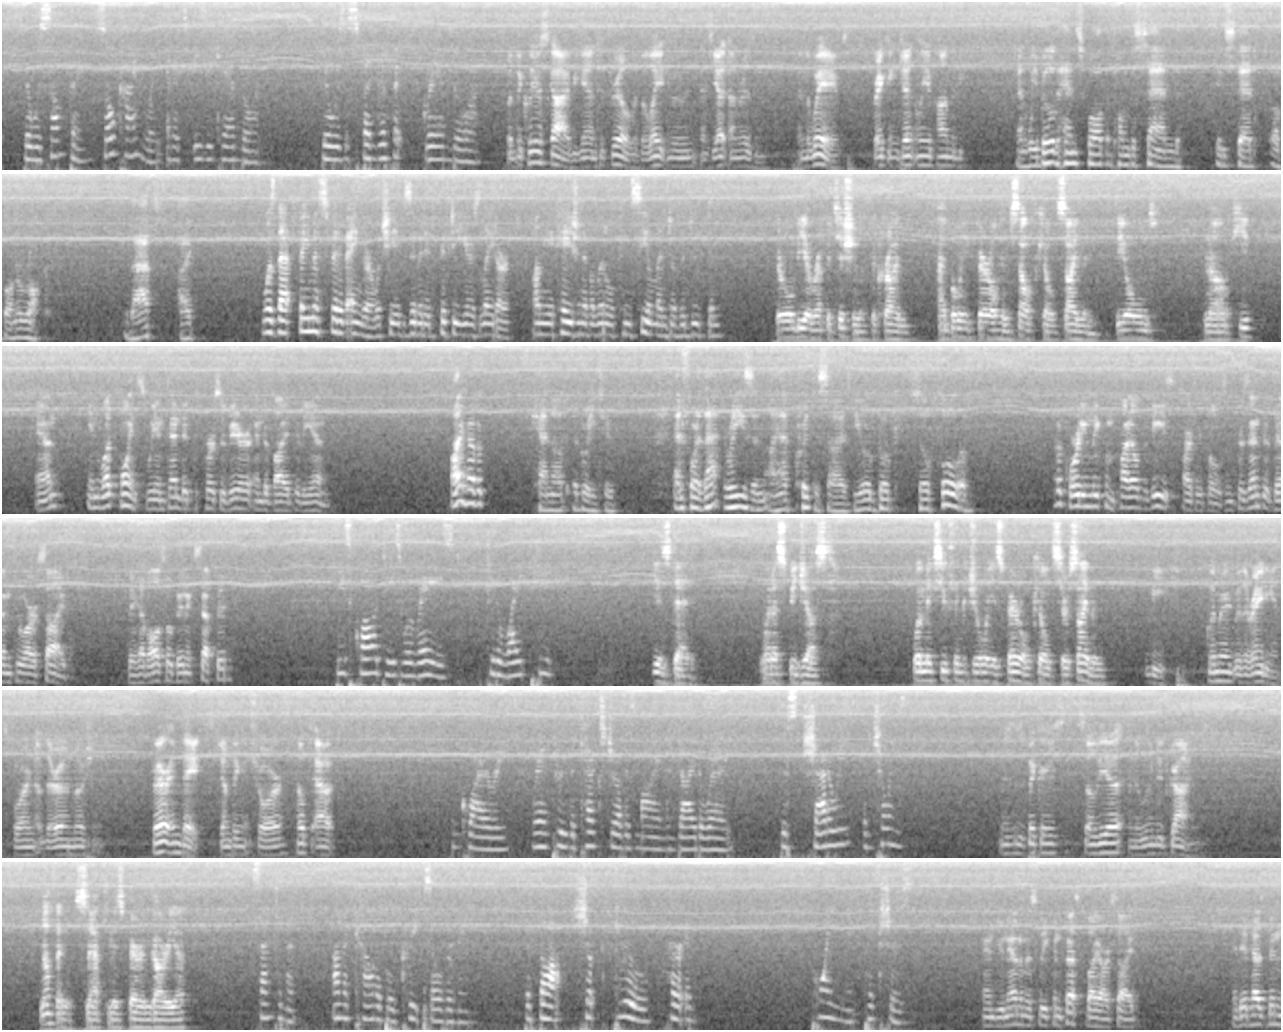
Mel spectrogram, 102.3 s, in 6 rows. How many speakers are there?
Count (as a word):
six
